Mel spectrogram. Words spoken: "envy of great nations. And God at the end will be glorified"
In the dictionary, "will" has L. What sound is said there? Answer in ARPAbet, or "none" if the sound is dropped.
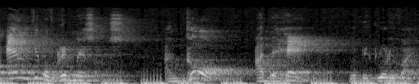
L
